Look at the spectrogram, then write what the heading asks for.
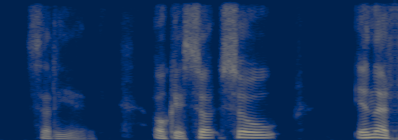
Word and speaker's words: Salieri: was the other one solieri who can help me celery right so so if you say how do you pronounce it salieri okay so so in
